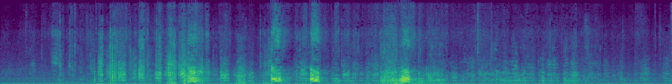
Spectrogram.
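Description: Rottweilers playing rough: a flurry of short, loud barks and play noises between about two and seven seconds in, then quieter panting.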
